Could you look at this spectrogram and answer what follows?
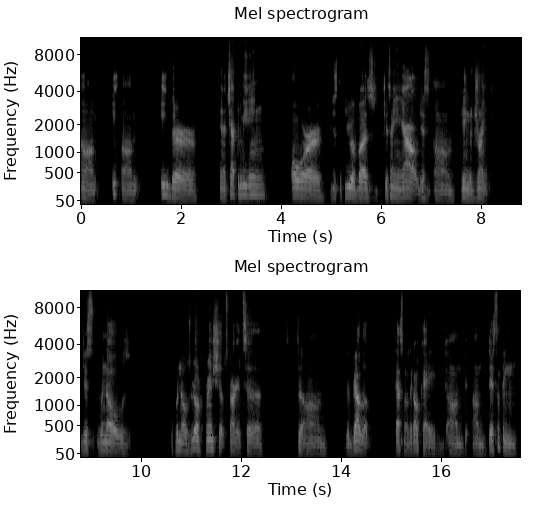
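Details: Adult man with real, lifelong stuttering since childhood, speaking with his own stutter in a podcast interview; stuttering.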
